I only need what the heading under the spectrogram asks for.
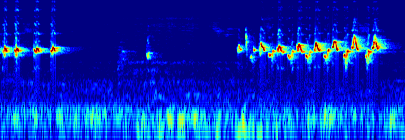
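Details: Sooty-headed bulbul singing loudly, a song meant to set silent birds answering: three clear bubbly notes, a short gap with one chirp, then a fast, tumbling run of about a dozen warbled notes.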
